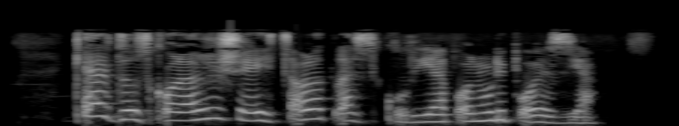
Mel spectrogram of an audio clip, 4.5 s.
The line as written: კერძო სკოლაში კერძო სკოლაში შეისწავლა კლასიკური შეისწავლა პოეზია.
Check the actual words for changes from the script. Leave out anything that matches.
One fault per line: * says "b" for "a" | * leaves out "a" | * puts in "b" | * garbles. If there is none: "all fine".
* leaves out "კერძო სკოლაში"
* says "იაპონური" for "შეისწავლა"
